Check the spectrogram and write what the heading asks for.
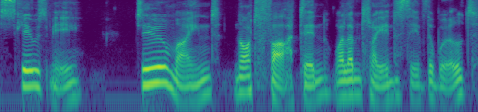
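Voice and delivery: loud, slow Welsh accent. On a fandom podcast, delivering a line in a welsh accent. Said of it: "in a Welsh accent as well".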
